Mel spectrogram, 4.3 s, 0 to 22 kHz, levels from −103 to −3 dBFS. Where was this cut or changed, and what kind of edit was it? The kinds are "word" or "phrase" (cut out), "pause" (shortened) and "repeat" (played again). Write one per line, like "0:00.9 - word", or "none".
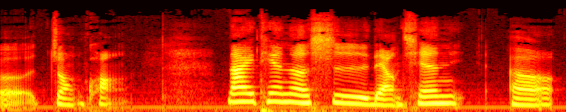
none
